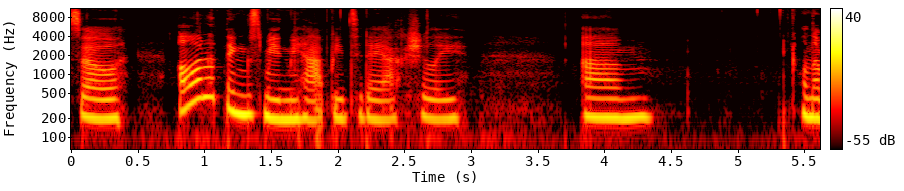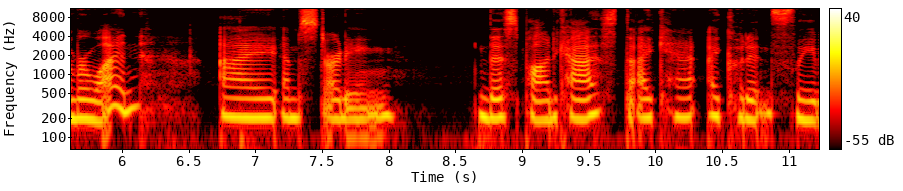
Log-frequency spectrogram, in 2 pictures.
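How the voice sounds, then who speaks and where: A woman with a Canadian accent at medium pitch, fairly slow pace and fairly even intonation, with long, frequent pauses and a dry, close sound with no echo. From Canada. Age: 20s. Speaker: podcast host. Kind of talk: casual chat. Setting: late at night. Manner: frequent laughter.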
